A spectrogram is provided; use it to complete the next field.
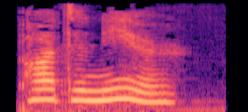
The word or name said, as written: Patinir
